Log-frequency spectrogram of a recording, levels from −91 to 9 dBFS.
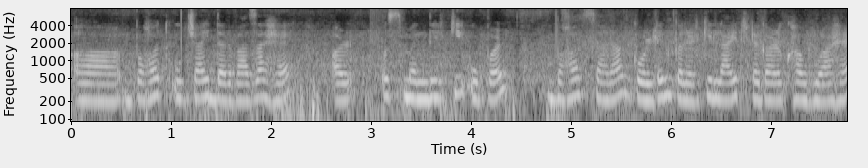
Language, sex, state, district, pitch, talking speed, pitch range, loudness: Hindi, female, Uttar Pradesh, Varanasi, 215 Hz, 155 wpm, 205-230 Hz, -15 LUFS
